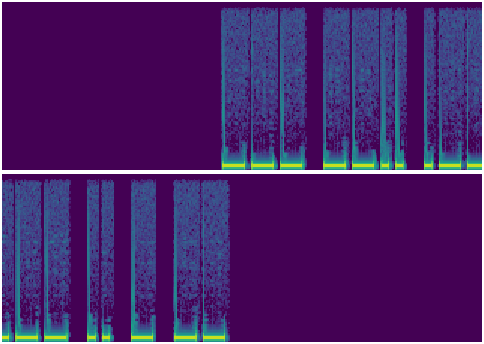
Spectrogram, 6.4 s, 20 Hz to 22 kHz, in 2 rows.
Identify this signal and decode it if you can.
Morse code, heard as a keyed tone, about 25 wpm, 700 Hz. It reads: OZ1ITM
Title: DXCC-100 Call Signs - 6 Characters - 25wpm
